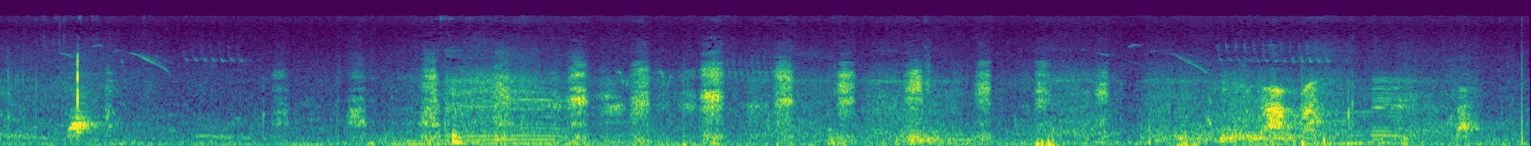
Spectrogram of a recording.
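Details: American Bully at a kennel in Colombia, giving a series of short whimpers and yips, some with a tonal whining edge, spaced irregularly over several seconds, with people talking and moving nearby.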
